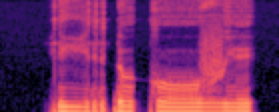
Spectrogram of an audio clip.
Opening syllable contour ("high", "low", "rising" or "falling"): low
